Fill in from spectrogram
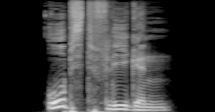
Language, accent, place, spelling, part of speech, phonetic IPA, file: German, Germany, Berlin, Obstfliegen, noun, [ˈoːpstˌfliːɡn̩], De-Obstfliegen.ogg
- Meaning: plural of Obstfliege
